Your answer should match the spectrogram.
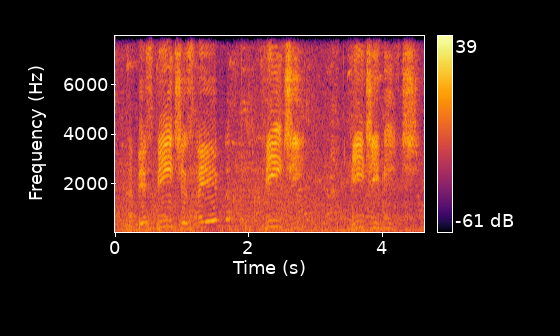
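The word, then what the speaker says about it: Vigie: And this beach is named VG. VG Beach. It's spelled V as in Victoria.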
